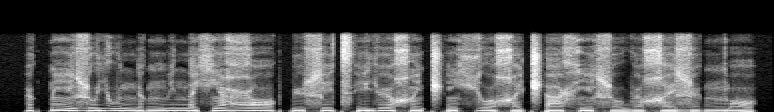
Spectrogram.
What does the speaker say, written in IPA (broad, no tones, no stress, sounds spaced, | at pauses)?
œ k͡p ĩ ɮ u j u n œ ŋ͡m i n a ç ẽ ʕ ɔ k͡p y ɬ i t͡sʼ i j ø χ ĩ t͡ʃʼ ĩ ç o χ e t͡ʃʼ a x ĩ ɬ o w ø χ e ɮ ø ŋ͡m ɔ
